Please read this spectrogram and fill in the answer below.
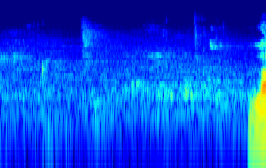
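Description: A few faint thuds of a handball bouncing on a sports-hall court, over low hall ambience, with a man's commentary voice starting near the end.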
